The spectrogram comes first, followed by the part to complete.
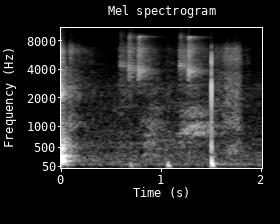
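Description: Near silence broken by a single sharp click about one and a half seconds in, with a fainter click shortly before it.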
